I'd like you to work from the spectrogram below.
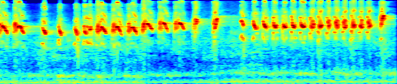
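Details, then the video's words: Sogon bird uttering high, slightly slurred chirps at first, then a dense, quick train of sharp notes; the recording serves as master material for training cagebirds. "burung sogon ngobra"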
